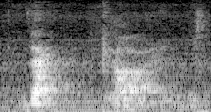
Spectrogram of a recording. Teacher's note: you can have a geminated velar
